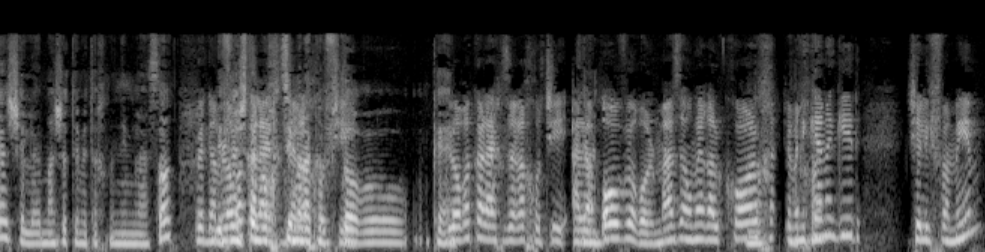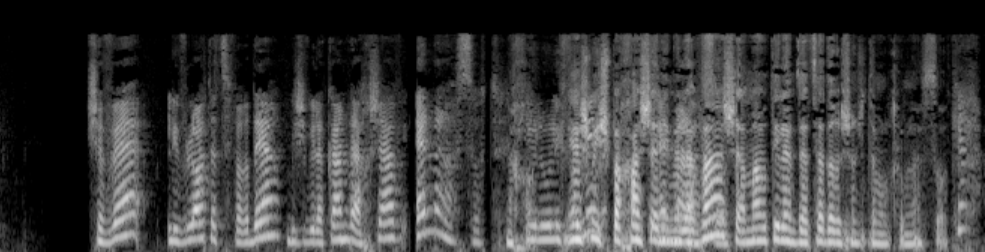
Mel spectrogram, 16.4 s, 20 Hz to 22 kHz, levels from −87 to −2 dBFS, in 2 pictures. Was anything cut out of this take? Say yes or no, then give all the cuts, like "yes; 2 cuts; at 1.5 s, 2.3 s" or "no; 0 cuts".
yes; 2 cuts; at 6.4 s, 11.6 s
